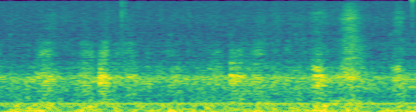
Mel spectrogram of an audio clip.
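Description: Felt-tip marker writing on paper: a run of short scratchy strokes as a word is written.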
